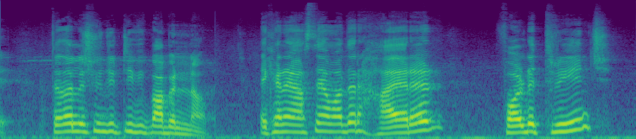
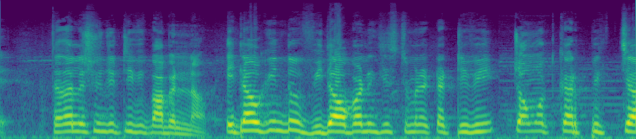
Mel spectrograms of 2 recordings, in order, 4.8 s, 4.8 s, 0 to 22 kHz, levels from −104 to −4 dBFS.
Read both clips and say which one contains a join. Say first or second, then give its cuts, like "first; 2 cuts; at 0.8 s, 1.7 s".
first; 1 cut; at 1.5 s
